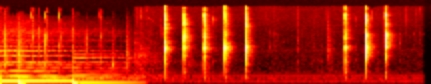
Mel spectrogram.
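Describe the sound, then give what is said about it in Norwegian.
Sharp tongue clicks made with the mouth for echolocation: a quick, even run of five, a short pause, then three more, following a brief low hum that fades out. “Og hvordan høres disse klikkelydene ut?”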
